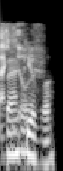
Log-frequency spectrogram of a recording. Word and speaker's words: Bakula: I said Scott Balakka. I can't pronounce Bakula.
